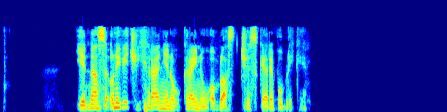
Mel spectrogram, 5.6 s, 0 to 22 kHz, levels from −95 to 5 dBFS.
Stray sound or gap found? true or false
false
